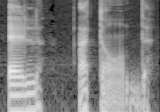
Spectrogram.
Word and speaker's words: elles attendent: So remember, you get to pronounce this, the D at the end, okay? Elles attendent, all right?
